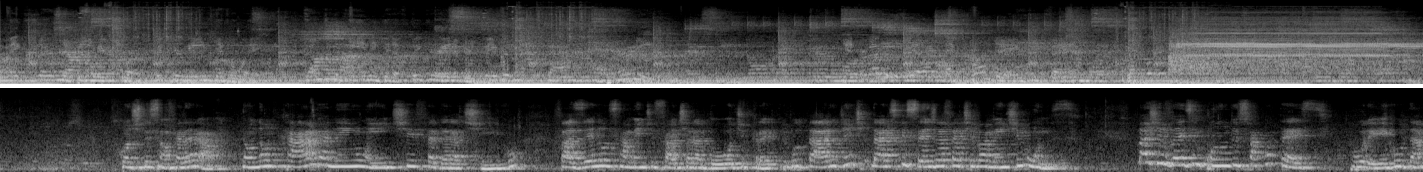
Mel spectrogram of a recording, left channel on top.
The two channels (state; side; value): different; both; correlation 0.00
